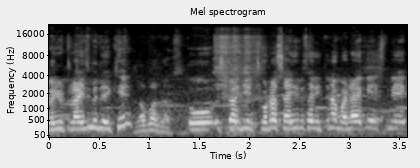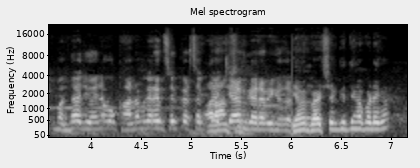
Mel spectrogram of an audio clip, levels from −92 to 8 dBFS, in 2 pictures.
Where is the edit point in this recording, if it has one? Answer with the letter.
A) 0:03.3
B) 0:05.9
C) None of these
B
